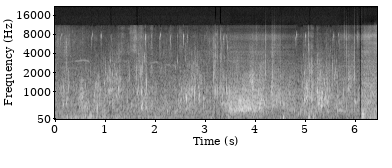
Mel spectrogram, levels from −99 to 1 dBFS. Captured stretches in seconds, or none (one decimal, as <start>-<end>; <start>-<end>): 0.0-3.5; 4.8-5.7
